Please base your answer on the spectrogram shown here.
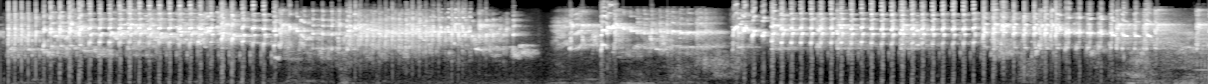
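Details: Lovebirds chirping continuously: a loud, busy chatter of high squeaky notes over rapid ticking pulses, with a brief lull midway before the chatter resumes.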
